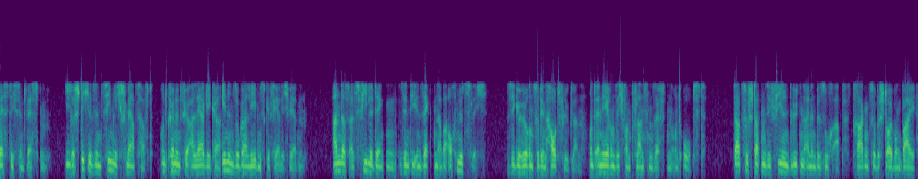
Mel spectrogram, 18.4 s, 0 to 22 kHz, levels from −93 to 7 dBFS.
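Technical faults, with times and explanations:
Throughout, iLBC codec: the speech is squeezed into a narrow telephone band, roughly 200 Hz to 3.7 kHz, so there's no air up top, and each 30 ms frame is coded on its own, which leaves the voice clearly rough and a bit synthetic, consistent with 13.33 kbps iLBC.
1.35 to 1.41 s, lost iLBC frames: about 60 ms goes missing and the decoder fills it by looping the last pitch cycle with some noise mixed in, giving a short buzzy held vowel. Since frames stand alone, clean speech returns immediately after.
7.89 to 7.93 s, lost iLBC frames: a shorter 30 ms dropout between "als viele" and "sind die", concealed the same way with a brief repeated pitch cycle that sounds faintly breathy and stretched, then the next frame decodes cleanly with no lingering smear.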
